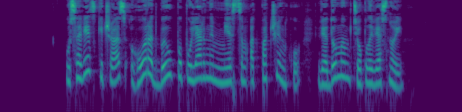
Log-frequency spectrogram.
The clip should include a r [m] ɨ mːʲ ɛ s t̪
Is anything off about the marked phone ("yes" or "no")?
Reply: yes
